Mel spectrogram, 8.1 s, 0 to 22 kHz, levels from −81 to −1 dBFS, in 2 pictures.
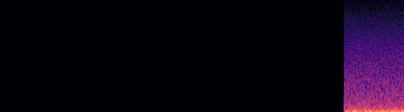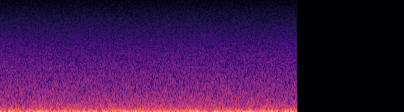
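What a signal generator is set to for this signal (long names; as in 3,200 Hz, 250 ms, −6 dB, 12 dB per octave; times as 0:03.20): noise brown, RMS −23 dBFS 3.56 s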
